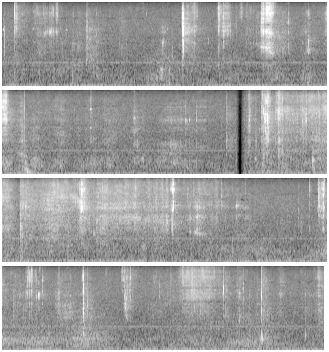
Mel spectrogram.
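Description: Close-up biting and crunching of crisp snack bars: a sesame-coated chocolate wafer and a nut-and-seed bar. Irregular sharp crunches and chewing sound over a low steady hum, and the sound cuts out for an instant about seven seconds in.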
